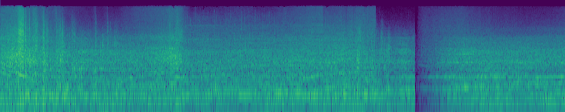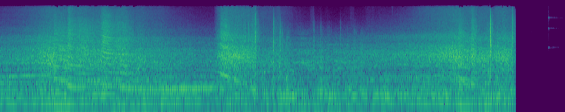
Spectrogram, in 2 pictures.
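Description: Racing car engines roar and whine as they speed past, shifting gears.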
